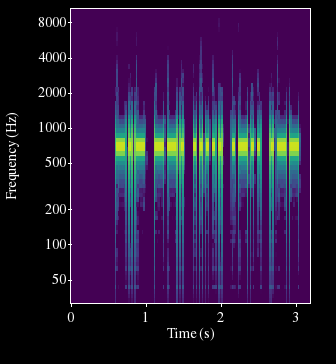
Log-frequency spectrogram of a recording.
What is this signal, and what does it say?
Morse code, heard as a keyed tone, about 27 wpm, 700 Hz. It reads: KG5LW
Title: USA Call Signs - 6x Character Spacing - 28wpm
